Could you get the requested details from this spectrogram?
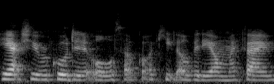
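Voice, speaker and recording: A woman speaks with a Norfolk accent at a fairly high pitch. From eastern England, Norwich. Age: 20s. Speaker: vlogger and hairdresser. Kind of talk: casual Q&A vlog. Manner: chatty, animated.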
